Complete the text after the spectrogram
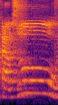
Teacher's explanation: Quando eu chamo uma pessoa, essa sílaba que demora mais eu chamando, então ela vai ser a sílaba tônica. Se eu chamar caju, então a sílaba que demora mais, o ju.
